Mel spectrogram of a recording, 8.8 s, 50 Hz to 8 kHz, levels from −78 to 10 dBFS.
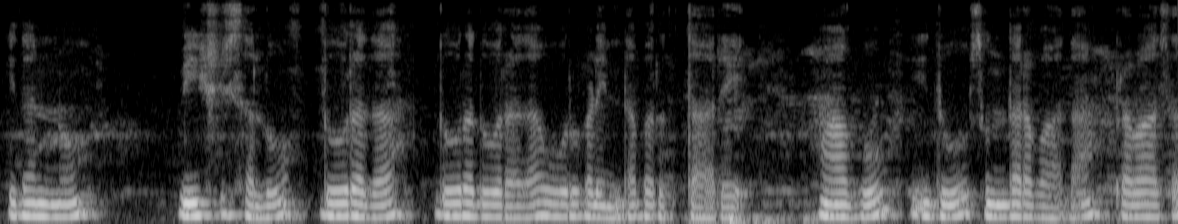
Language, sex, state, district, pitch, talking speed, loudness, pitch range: Kannada, female, Karnataka, Shimoga, 165 Hz, 70 wpm, -18 LUFS, 155-170 Hz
